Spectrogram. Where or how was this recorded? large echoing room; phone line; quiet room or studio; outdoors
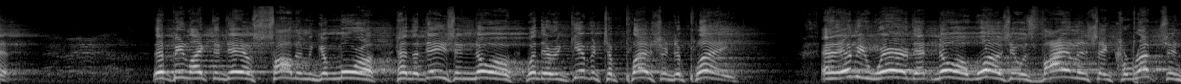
large echoing room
